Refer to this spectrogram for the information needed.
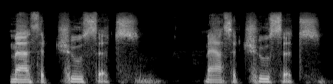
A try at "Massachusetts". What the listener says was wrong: Yeah, back off the CH just a little bit, Massachusetts. We don't tend to round our lips as much when we say CH. So we say ch.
